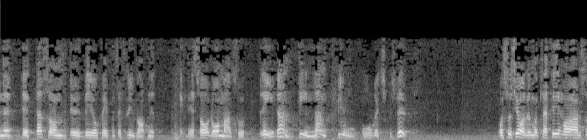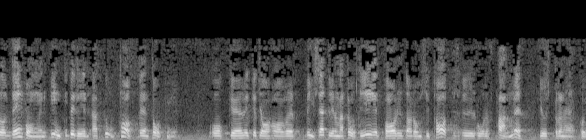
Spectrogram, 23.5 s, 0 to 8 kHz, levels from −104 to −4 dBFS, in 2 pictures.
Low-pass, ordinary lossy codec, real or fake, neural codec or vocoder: 7.2 kHz; MP3, 24 kbps; fake; codec, 44.1 kHz, 3.4 kbps, Pupu-Codec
